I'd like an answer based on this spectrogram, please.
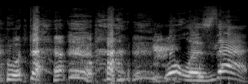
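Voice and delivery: high, loud, through laughter; real laughing disbelief. Real, not acted. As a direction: crack up while demanding an explanation. Laughing in disbelief at friend's noise.

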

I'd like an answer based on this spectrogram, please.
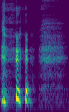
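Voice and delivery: high giggling laugh; giddy laugh. Real, not acted. After confessing love for boyfriend, giddy laugh.

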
